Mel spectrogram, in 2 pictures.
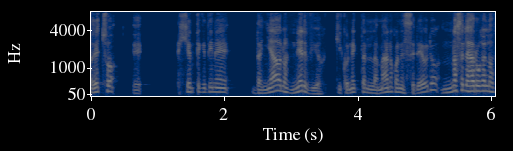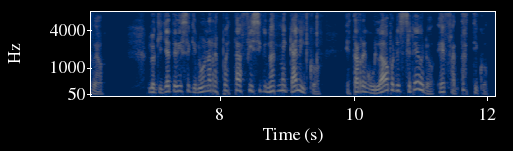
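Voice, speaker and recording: Lively, husky-voiced Chilean man. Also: medium pitch, dry recording, studio quality. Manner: lively, anecdotal, voices his own quoted lines. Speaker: invited speaker, scientist and author. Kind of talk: casual storytelling talk.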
